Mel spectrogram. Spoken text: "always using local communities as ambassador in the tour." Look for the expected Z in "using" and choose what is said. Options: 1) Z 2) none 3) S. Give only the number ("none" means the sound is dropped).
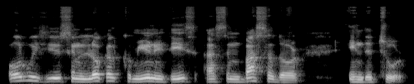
3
